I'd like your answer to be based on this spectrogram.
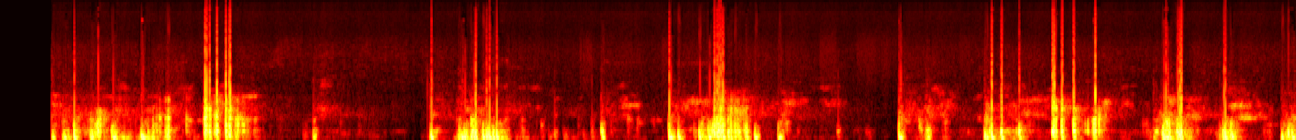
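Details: Male lying down: stethoscope recording of clusters of gurgling, bubbling bowel sounds separated by quiet pauses, i.e. stomach growling.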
